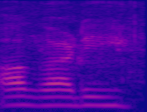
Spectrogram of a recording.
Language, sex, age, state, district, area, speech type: Nepali, female, 60+, West Bengal, Jalpaiguri, urban, read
